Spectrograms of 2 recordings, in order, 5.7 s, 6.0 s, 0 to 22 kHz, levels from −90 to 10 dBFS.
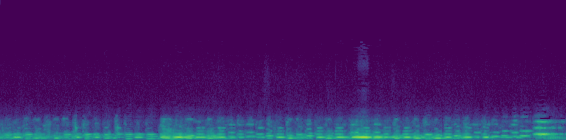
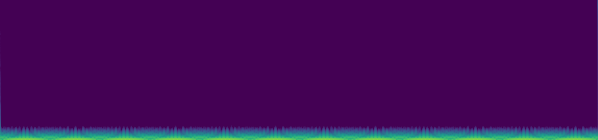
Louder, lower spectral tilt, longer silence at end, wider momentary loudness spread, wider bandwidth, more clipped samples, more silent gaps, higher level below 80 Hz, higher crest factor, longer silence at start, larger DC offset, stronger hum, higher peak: second, -23 LUFS vs -15 LUFS; second, -6 dB/octave vs -15 dB/octave; about the same, 0 s vs 0 s; first, 16 LU vs 2 LU; first, 4.1 kHz vs 1.5 kHz; neither; neither; second, -66 dBFS vs -18 dBFS; first, 18 dB vs 8 dB; about the same, 0 s vs 0 s; neither; second, none vs 50 Hz at -20 dBFS; about the same, -4 dBFS vs -4 dBFS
